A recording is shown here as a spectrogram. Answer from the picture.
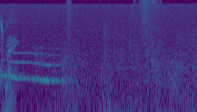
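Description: A man's voice holding the last word of a spoken question, falling in pitch for under a second, followed by faint low rustling room noise as a congregation gets to its feet.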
